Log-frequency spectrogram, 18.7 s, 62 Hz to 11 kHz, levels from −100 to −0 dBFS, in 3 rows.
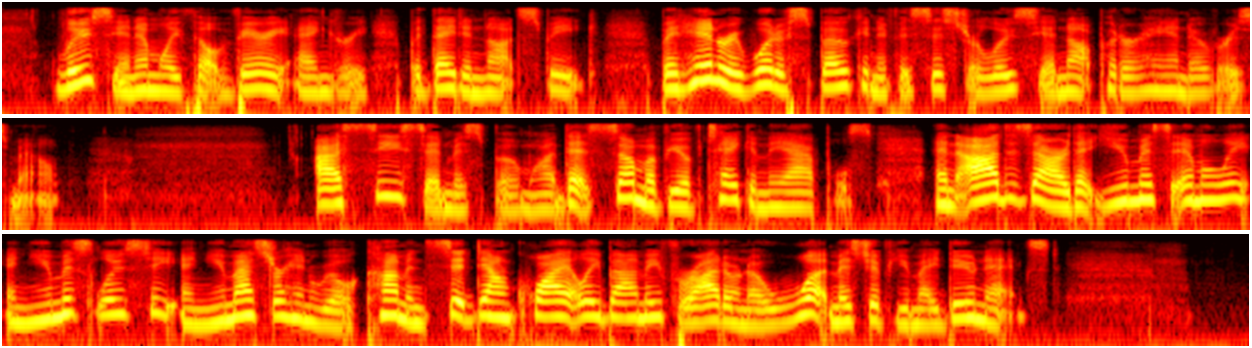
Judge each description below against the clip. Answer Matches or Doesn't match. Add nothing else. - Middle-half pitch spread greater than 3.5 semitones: Matches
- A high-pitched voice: Matches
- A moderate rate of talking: Doesn't match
